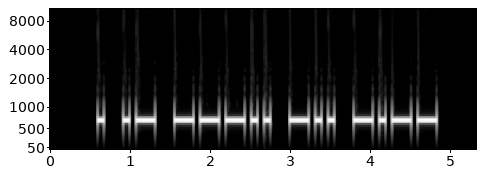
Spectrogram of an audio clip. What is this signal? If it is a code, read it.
Morse code, heard as a keyed tone, about 15 wpm, 700 Hz. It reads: EA8DY
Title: DXCC-100 Call Signs - 5 Characters - 15wpm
